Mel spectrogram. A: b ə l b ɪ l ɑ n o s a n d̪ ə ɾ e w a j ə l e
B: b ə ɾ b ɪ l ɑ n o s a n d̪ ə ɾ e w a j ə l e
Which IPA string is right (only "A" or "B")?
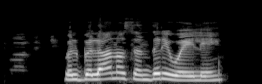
A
